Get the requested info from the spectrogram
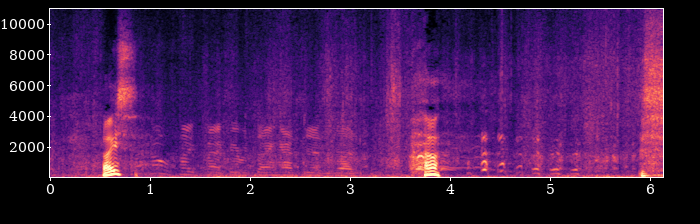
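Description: A dog gives two short, loud barks, one about half a second in and another near four seconds in.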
